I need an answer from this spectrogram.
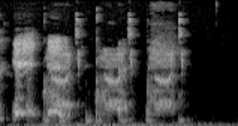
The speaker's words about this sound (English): We should edit your hiccup and make it like our bleeping noise for the cuss words. Yeah, just hold your breath, bro.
